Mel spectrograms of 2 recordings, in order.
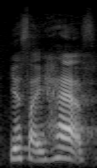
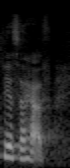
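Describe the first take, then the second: First: The word have is full and strong. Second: The word have is reduced and weak. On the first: The speaker calls it right. "the pronunciation of have and has should be strong" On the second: The speaker calls it wrong. "It's not"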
